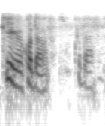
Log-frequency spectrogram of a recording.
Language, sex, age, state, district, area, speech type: Urdu, male, 30-45, Bihar, Purnia, rural, conversation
